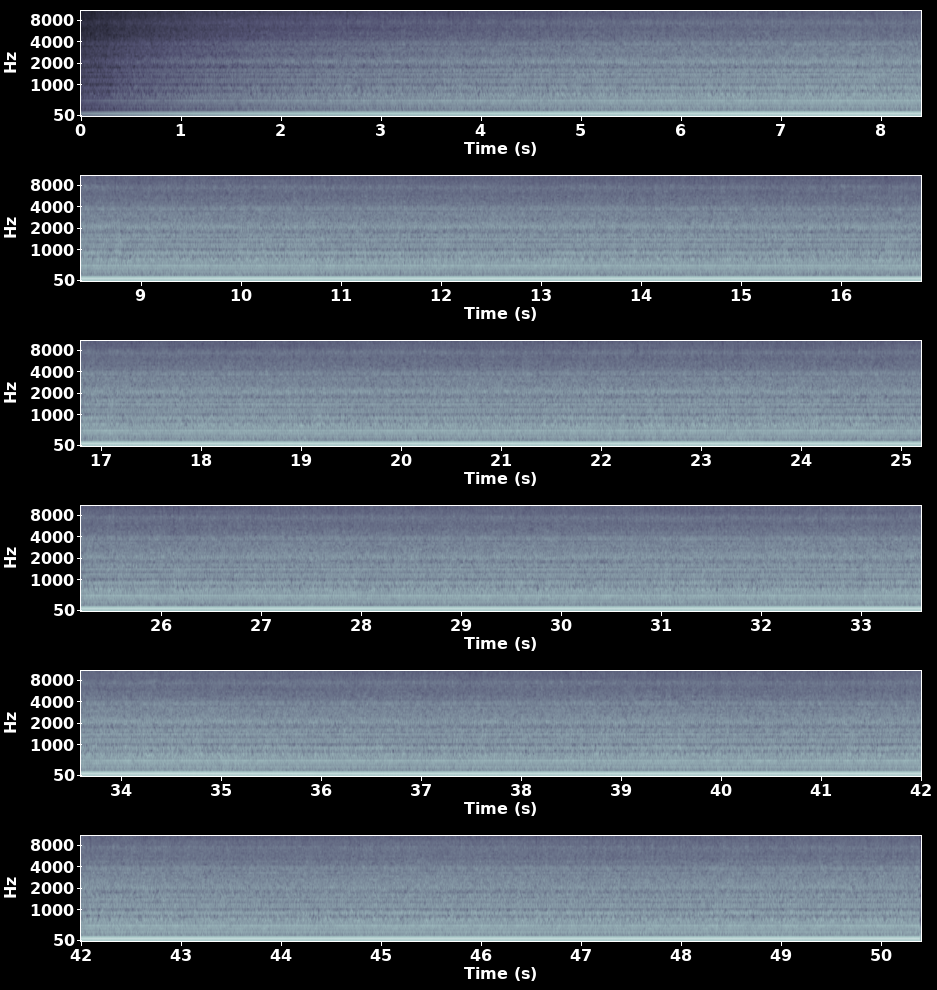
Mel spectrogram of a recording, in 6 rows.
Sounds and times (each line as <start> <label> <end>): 0.0 humming electrical substation transformer box 41.8
42.5 humming electrical substation transformer box 50.4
